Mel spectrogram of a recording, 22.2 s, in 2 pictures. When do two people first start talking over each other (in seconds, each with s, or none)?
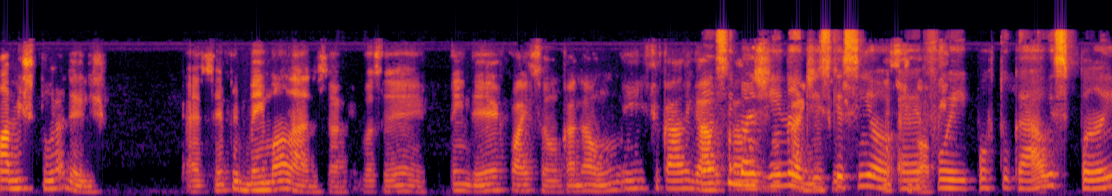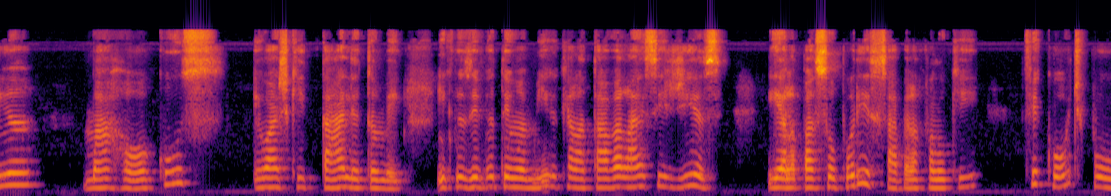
7.0 s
